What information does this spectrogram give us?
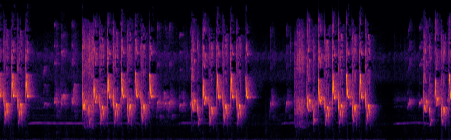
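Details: Bar-winged prinia song, used as a lure to get other birds singing eagerly. Loud bursts of rapid, high, downward-sweeping notes come in runs of one to two seconds with short gaps. A faint, steady, thin tone sits between some bursts.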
